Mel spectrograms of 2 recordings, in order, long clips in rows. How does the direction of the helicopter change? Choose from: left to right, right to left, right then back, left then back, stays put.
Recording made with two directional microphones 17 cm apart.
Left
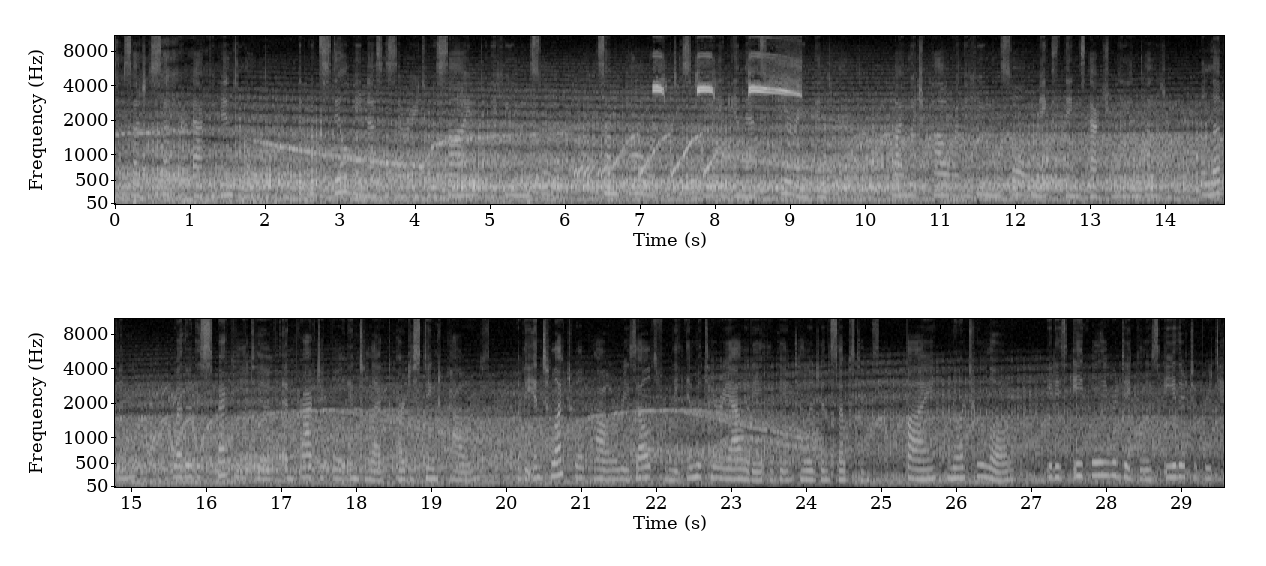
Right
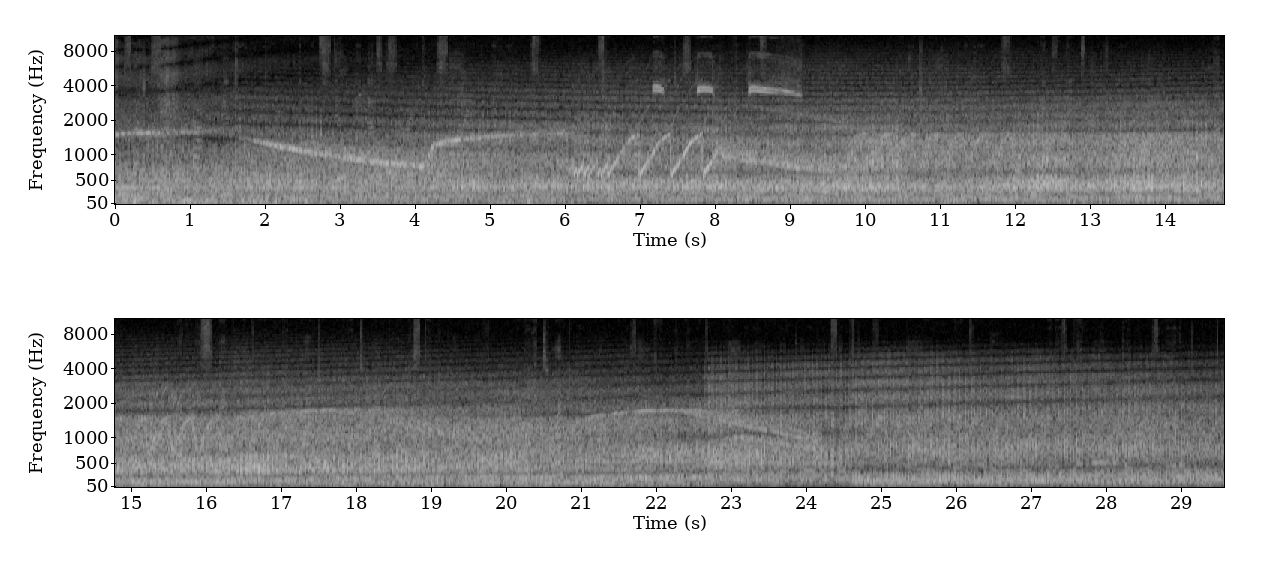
left to right.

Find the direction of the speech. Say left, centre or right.
left.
